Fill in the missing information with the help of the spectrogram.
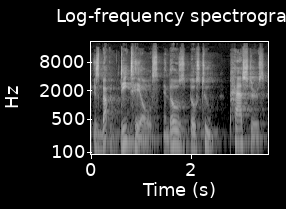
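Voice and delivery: ordinary talk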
